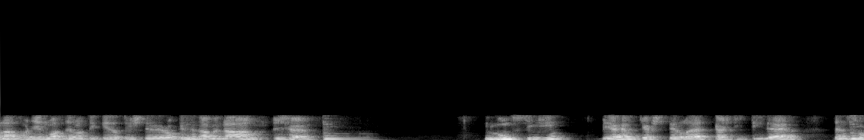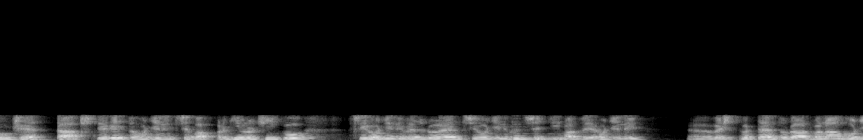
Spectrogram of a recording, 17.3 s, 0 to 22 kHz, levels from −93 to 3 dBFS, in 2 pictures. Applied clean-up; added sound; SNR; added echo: neural mask model DeepFilterNet 3.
